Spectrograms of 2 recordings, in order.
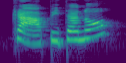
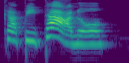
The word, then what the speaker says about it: capitano: Capitano, they happen, the accent is on the first A, and capitano, capitano, the accent is on the last A, and it means captain.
